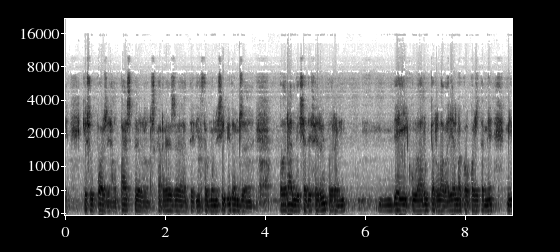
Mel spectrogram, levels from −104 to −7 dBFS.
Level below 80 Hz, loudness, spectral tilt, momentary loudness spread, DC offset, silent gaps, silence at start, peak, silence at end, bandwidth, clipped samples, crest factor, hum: -44 dBFS; -13 LUFS; -5.5 dB/octave; 8 LU; under 0.1%; none; 0 s; -2 dBFS; 0 s; 7.4 kHz; under 0.1%; 10 dB; none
